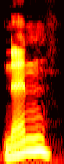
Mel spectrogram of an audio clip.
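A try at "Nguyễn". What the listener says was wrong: I don't even think you put an N sound at the beginning. I think it's just Nguyen. Nguyen. Sort of. It's just Nguyen. Not even, not yen, but Nguyen.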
